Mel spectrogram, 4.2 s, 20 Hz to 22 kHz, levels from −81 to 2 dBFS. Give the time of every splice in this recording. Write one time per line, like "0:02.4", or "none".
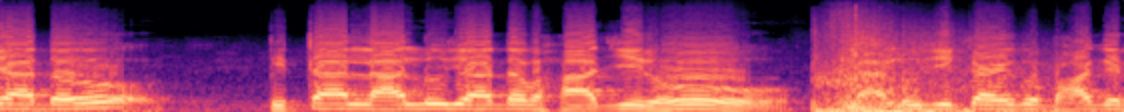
0:03.0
